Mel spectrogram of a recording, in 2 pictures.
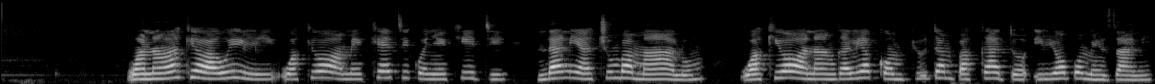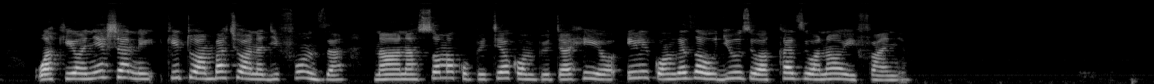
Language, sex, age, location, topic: Swahili, female, 25-35, Dar es Salaam, education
